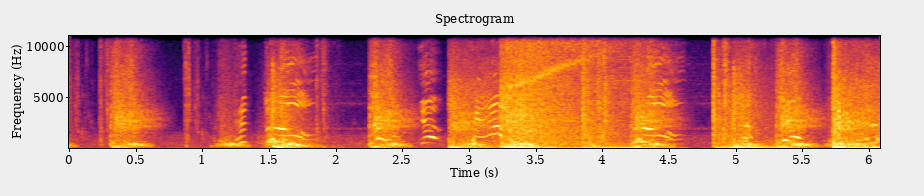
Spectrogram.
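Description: Sharp video game hit effects crack as fighters land punches and kicks.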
